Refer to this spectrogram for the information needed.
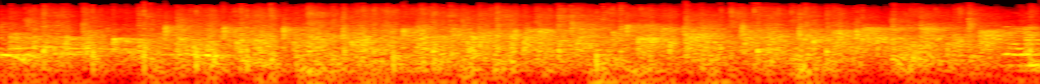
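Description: A crowd applauds steadily, a dense wash of many hands clapping at once, loud and sustained for several seconds with no break in the noise.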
